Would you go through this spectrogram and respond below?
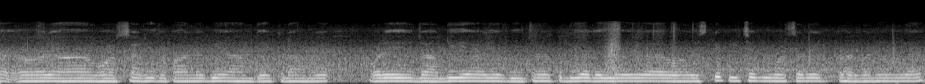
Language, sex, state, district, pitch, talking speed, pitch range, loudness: Hindi, male, Maharashtra, Nagpur, 150 Hz, 195 wpm, 145-150 Hz, -13 LUFS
